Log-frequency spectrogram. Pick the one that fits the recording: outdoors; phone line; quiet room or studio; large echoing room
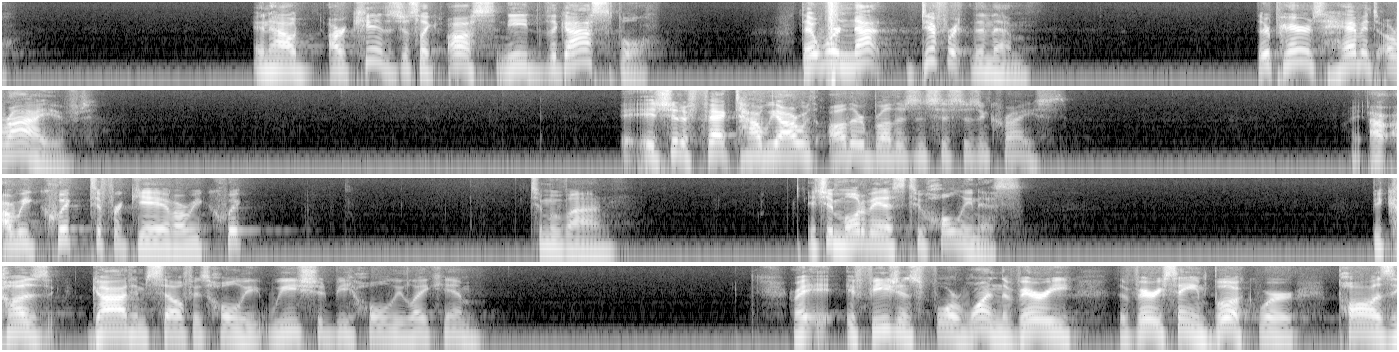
large echoing room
